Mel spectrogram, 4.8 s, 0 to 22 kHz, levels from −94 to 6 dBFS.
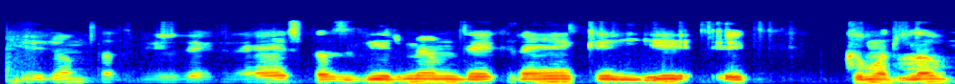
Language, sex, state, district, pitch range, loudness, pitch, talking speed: Hindi, male, Uttar Pradesh, Jyotiba Phule Nagar, 125-135 Hz, -16 LUFS, 130 Hz, 240 wpm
